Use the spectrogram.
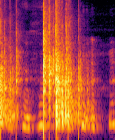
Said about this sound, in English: Do we want to roll some dice? Yes, yeah. Please. All right. I'm going to take your yellow dice.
